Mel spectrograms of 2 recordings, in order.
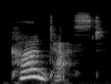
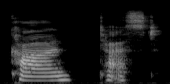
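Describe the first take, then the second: First: Contest whispered, no voice, high start; whispered repeat. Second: Said in the usual way. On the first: Shown as a demonstration. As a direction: breathe the word Contest out.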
